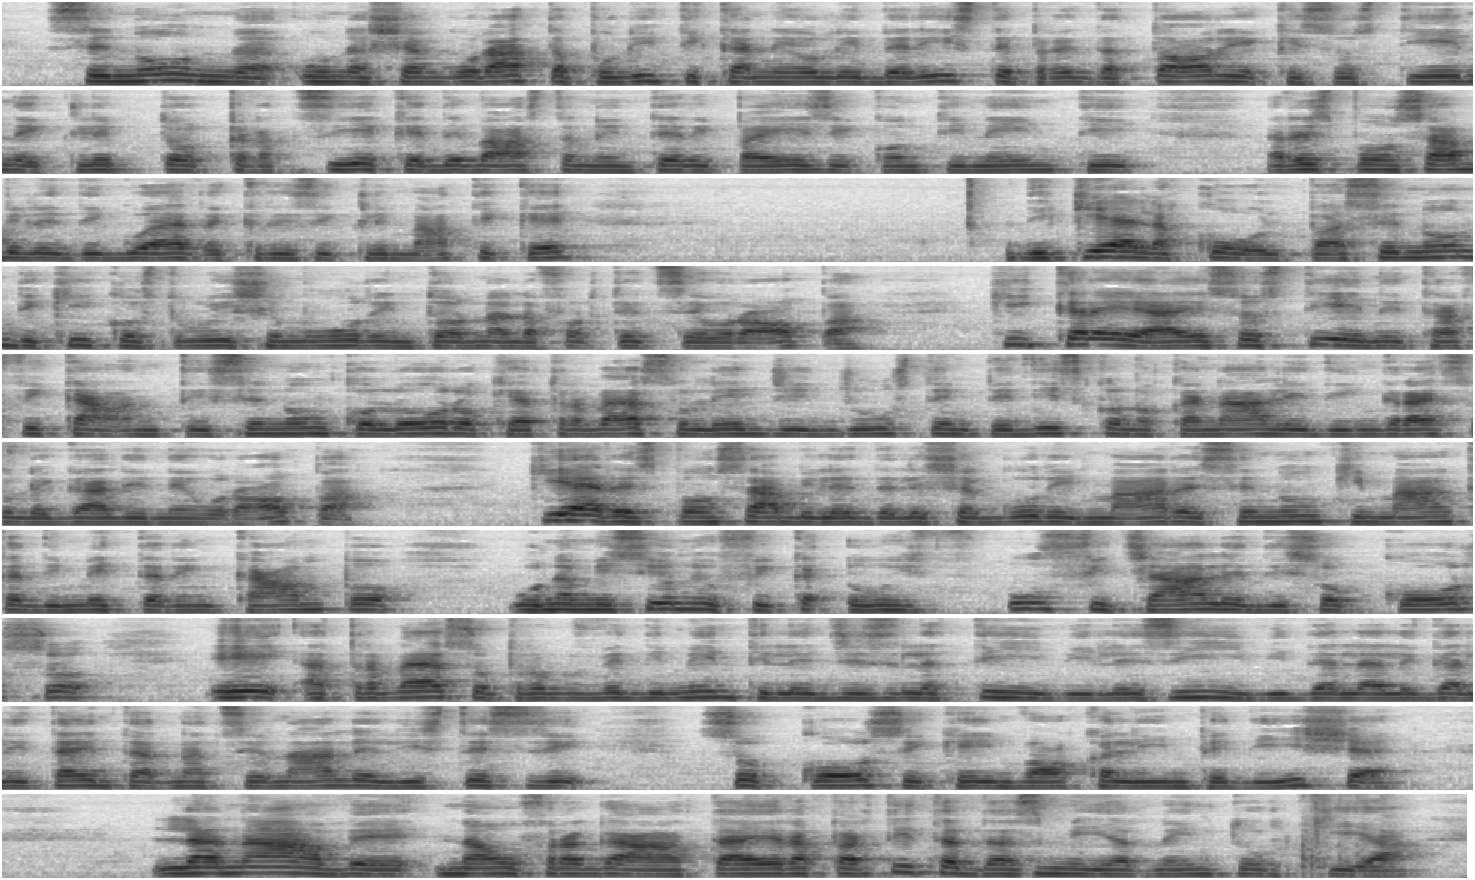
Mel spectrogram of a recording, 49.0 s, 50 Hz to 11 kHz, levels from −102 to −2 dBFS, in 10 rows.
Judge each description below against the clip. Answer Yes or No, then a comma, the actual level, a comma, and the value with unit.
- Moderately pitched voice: Yes, medium, 165 Hz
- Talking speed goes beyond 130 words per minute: No, average, 125 wpm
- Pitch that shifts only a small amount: Yes, narrow, 2.1 semitones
